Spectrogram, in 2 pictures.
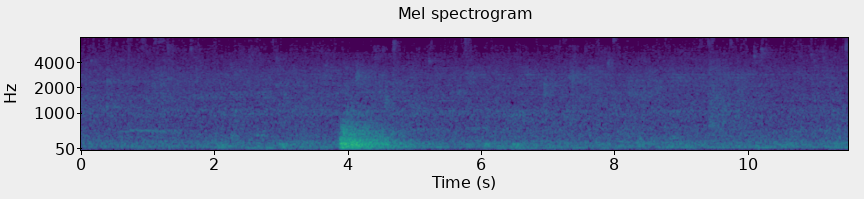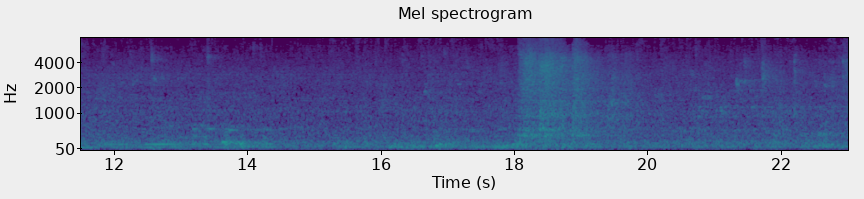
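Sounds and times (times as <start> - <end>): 
pipes dripping in a garage: 0.0 - 23.0.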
